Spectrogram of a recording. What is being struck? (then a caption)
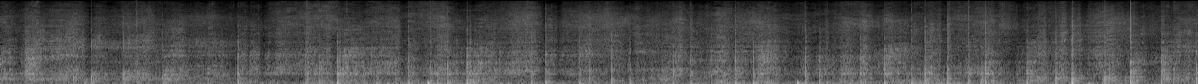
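Wooden tabletop with smooth finish. The backs of fingernails tap, scratch and trace across a large, solid wooden tabletop with a smooth white finish. Quick, dry, low-toned knocks that die away almost instantly mix with soft, scratchy brushing strokes. The sound stays quiet and steady throughout.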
